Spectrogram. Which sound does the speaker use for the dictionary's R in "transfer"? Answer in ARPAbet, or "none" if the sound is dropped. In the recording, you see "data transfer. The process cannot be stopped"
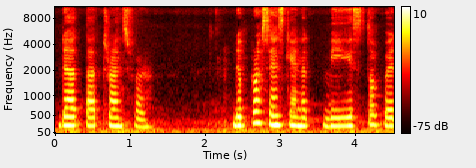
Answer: R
